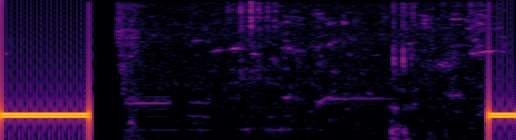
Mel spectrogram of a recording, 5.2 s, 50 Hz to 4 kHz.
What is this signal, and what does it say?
Ringback tone (North America), 440 + 480 Hz.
